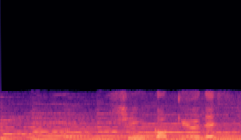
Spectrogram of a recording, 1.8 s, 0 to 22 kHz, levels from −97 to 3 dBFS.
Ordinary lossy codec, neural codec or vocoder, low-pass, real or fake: none; none; none; real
